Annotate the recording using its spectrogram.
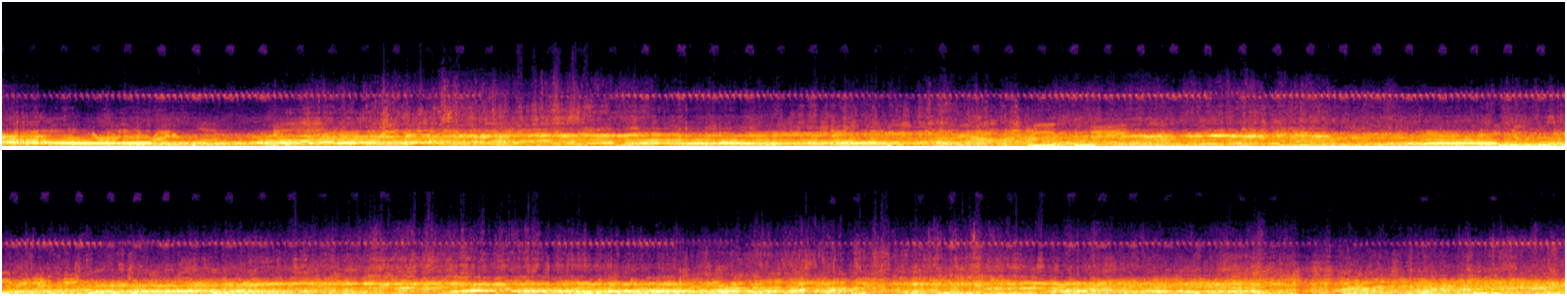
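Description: Several racing motorcycles lapping a road course together, a continuous overlapping engine sound with each bike's pitch rising and falling as it brakes and accelerates through the bends.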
